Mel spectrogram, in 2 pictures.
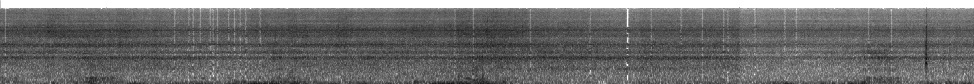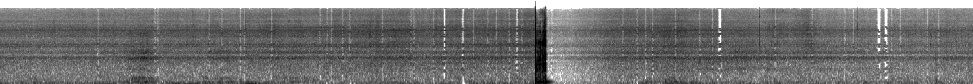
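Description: Steady rushing of a flooded, muddy creek heard from a whitewater canoe running down it, with a few dull low thumps from the paddling. A single loud sharp knock comes about two-thirds of the way through.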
